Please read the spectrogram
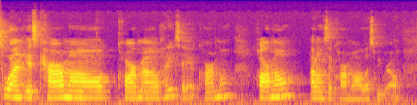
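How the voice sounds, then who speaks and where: A woman with a medium pitch talks in a space with audible room echo. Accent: New York. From New York. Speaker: beauty vlogger. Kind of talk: makeup tutorial chat. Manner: casual, filler-heavy; animated.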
